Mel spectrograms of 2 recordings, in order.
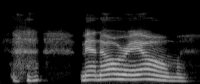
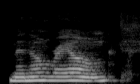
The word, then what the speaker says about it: Manon Rhéaume: I'm going to ask you to pronounce her name because I know I'm going to butcher it. Manon Rhéaume. Manon Rhéaume.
